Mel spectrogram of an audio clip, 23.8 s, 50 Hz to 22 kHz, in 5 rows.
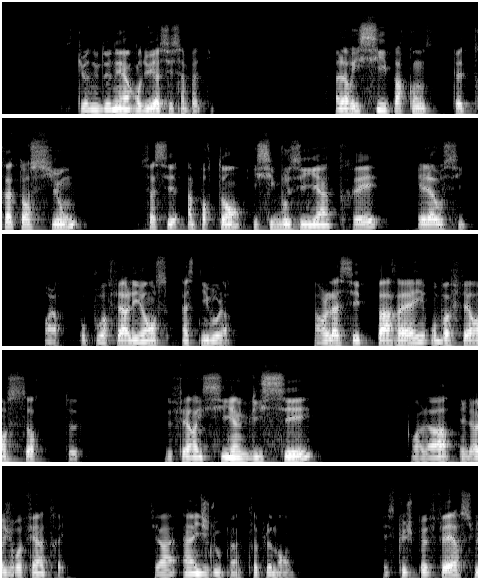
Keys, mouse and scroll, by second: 1.4-3.4 drag, 4.7-6.7 right drag, 6.0 g, 8.7 ctrl+r, 9.9-11.6 drag, 14.3-16.2 right drag, 15.4 g, 18.2-20.0 drag, 19.5 ctrl+r, 22.0-23.8 drag.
